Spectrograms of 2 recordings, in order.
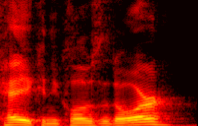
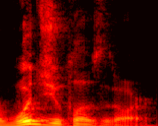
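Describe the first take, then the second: First: "can" said lightly, "door" pushed a bit; a loose, offhand "can you" request; casual ask. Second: "Would" pushed louder with a falling tone; firm polite request. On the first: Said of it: "'Cause you didn't ask them to close the door". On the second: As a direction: ask clearly with stress on "Would". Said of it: "A different request". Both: Shown as a demonstration.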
